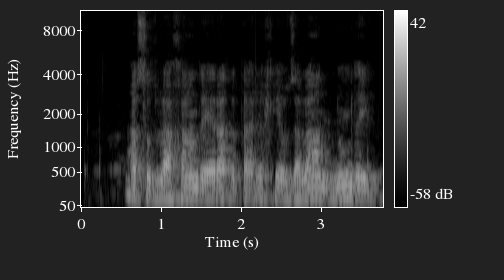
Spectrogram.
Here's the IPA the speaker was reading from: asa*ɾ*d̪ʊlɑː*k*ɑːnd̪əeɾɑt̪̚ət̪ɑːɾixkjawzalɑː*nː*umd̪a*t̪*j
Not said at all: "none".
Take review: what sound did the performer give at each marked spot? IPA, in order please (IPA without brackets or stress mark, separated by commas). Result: none, x, nː, none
